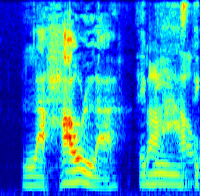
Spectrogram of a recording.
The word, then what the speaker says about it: La Jaula: So Bahamondes, Omar, how do you pronounce his nickname? La Huala? La Jaula.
